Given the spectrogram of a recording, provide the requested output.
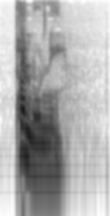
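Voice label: "panoni", Māori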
